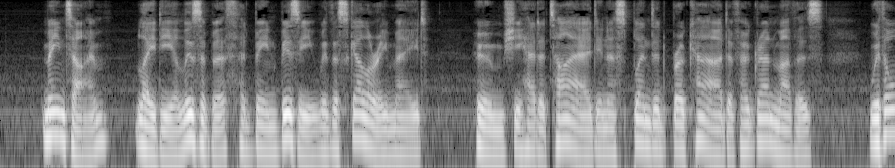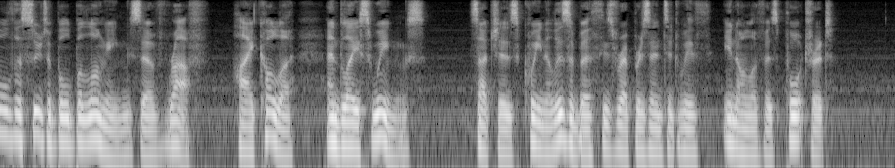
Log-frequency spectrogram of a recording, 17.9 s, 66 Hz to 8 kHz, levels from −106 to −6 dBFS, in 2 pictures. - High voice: No, low, 110 Hz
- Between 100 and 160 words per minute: Yes, average, 140 wpm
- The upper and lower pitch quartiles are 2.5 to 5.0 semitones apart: No, wide, 5.4 semitones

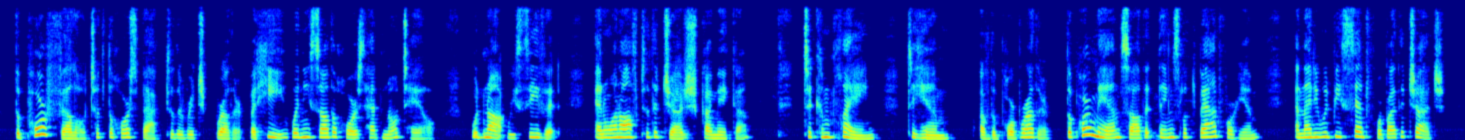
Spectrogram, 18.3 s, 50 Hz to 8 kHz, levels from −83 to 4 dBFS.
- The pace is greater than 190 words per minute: Yes, average, 200 wpm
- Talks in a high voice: Yes, high, 225 Hz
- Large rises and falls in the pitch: No, average, 4.1 semitones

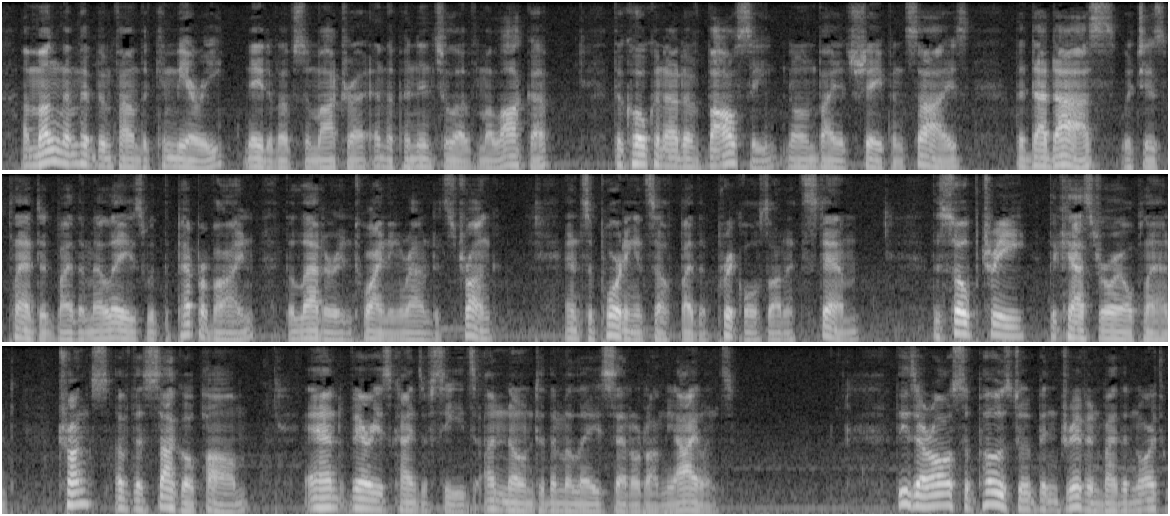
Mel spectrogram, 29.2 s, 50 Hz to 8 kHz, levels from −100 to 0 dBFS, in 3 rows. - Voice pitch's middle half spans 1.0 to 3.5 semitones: No, average, 5.0 semitones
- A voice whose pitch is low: Yes, very low, 95 Hz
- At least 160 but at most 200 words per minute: Yes, average, 185 wpm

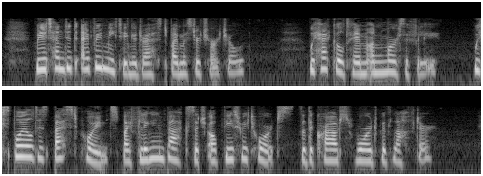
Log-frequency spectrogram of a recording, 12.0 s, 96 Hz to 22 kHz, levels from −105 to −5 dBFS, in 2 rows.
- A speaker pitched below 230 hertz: No, high, 245 Hz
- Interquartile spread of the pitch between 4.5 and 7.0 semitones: No, average, 3.3 semitones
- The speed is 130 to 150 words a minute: Yes, average, 145 wpm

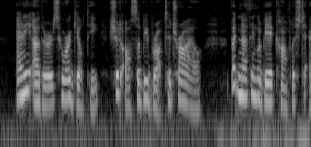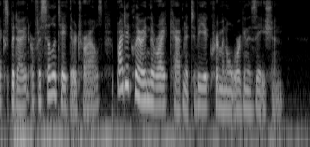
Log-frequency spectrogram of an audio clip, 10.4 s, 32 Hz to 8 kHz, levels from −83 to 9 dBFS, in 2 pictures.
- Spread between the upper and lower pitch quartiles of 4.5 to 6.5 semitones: Yes, average, 5.2 semitones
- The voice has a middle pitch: Yes, medium, 170 Hz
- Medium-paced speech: Yes, average, 185 wpm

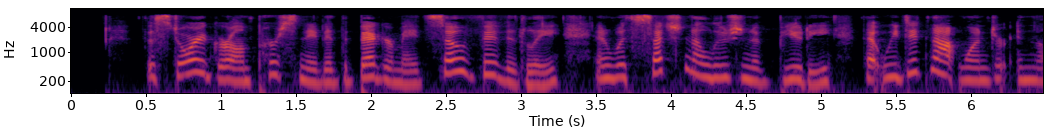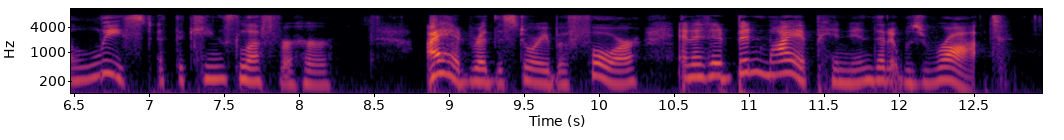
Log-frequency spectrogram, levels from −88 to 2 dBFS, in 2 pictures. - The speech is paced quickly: Yes, fast, 215 wpm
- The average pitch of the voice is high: Yes, high, 220 Hz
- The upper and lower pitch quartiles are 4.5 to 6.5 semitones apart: Yes, average, 5.0 semitones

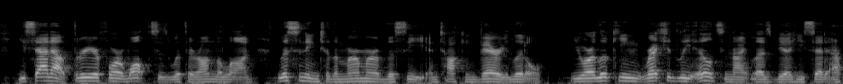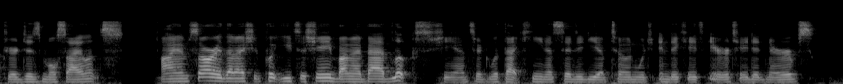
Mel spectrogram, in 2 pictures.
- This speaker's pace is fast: Yes, fast, 225 wpm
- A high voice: No, low, 125 Hz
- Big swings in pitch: No, average, 3.8 semitones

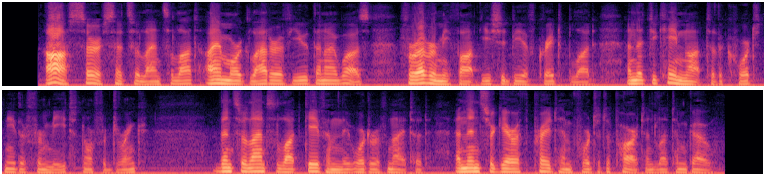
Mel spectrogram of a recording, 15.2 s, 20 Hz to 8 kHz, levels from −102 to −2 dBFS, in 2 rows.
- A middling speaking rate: No, fast, 240 wpm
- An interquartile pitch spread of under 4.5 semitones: Yes, average, 3.2 semitones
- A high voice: No, low, 105 Hz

